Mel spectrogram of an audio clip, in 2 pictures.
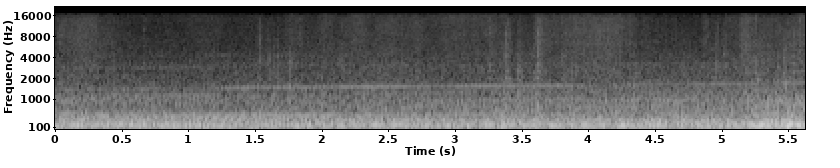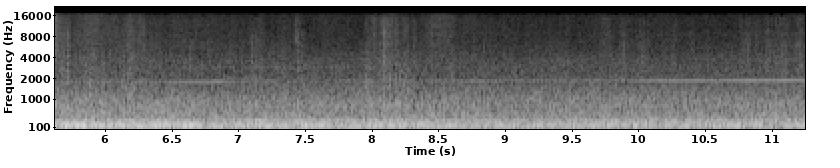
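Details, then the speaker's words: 2002 Honda Odyssey driven at night after a $3,000 transmission repair: rough, gravelly grinding under road rumble while accelerating, faint tone climbing with speed; same grinding noise as before the repair. "go in a drive right now you can hear this grinding noise same as before repairing"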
